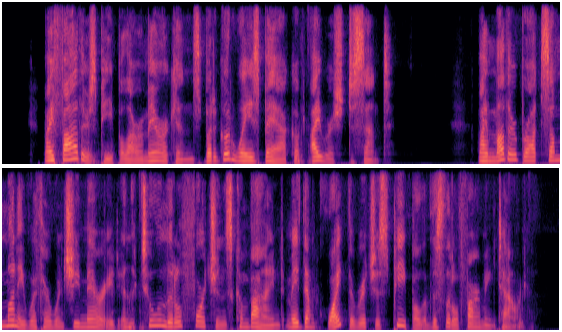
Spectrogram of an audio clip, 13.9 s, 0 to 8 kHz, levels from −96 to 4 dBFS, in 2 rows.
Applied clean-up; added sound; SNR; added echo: neural mask model DeepFilterNet 3.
